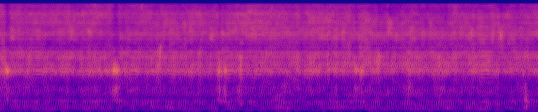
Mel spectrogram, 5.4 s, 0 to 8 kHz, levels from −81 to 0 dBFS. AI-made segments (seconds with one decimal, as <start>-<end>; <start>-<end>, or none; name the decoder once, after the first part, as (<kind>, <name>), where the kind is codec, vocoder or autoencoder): 0.0-5.4 (vocoder, Vocos)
